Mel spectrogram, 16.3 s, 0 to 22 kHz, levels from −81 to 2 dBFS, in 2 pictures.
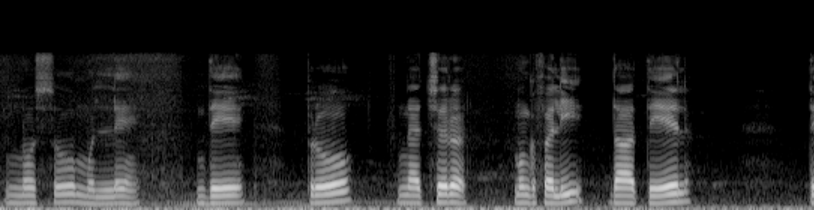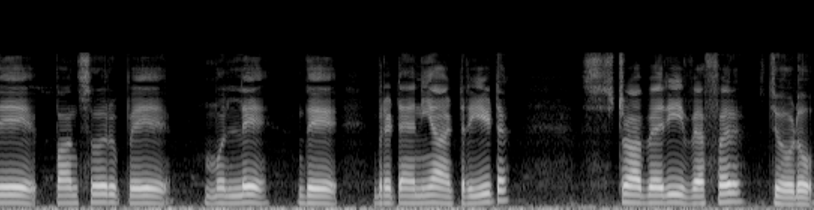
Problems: background sounds at intervals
